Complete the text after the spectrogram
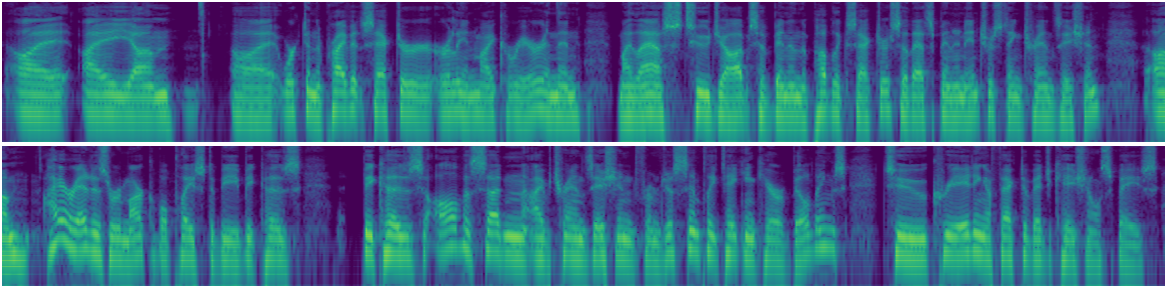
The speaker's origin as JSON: {"language": "English", "region": "Colorado", "country": "United States", "tie": "born or raised there", "also_born_or_lived": "Salt Lake City, Utah", "moved": "as an adult", "lives_now": "Southern Utah, United States", "said": "I grew up in Colorado"}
